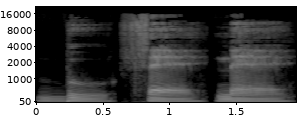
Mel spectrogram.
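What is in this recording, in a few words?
"butheme", concatenated syllables; Affixing experiment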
